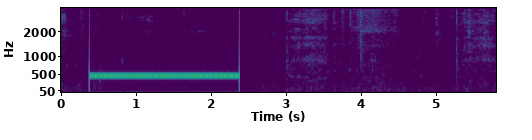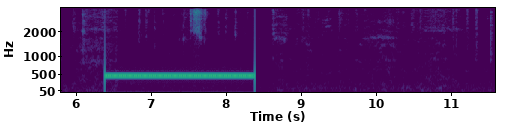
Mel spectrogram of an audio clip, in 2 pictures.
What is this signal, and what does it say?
Ringback tone (North America), 440 + 480 Hz.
